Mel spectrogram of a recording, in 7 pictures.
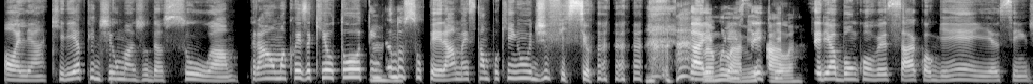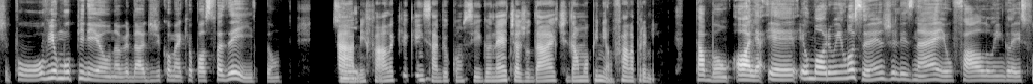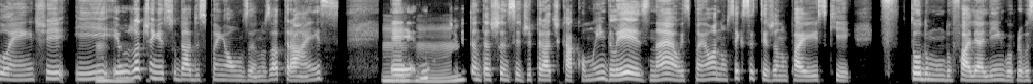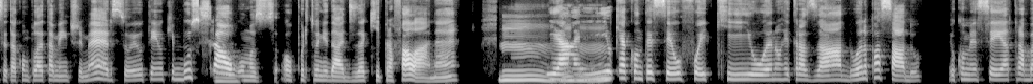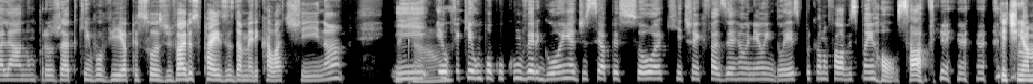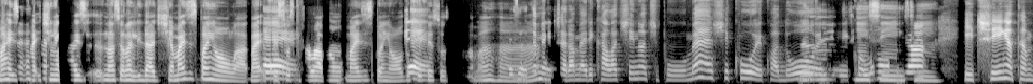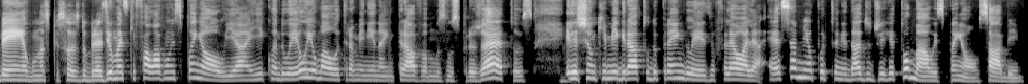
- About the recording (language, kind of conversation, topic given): Portuguese, advice, Como posso praticar conversação e reduzir a ansiedade ao falar?
- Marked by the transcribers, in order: tapping; chuckle; other background noise; laugh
